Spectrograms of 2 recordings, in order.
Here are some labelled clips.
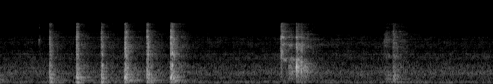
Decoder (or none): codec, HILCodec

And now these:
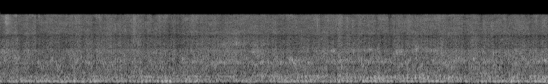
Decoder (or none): codec, HILCodec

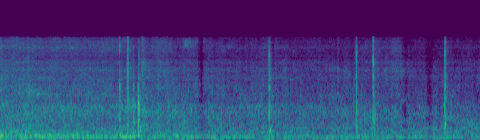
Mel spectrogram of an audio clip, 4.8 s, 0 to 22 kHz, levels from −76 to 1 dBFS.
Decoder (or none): codec, HILCodec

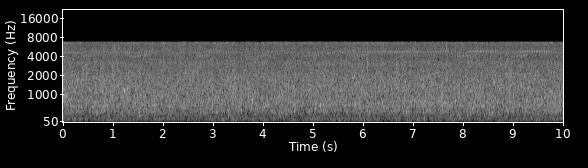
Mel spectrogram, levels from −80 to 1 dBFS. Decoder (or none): none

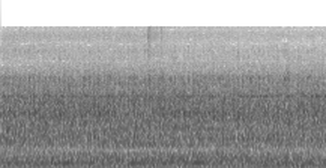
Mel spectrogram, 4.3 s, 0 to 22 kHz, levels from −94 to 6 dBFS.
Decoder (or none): none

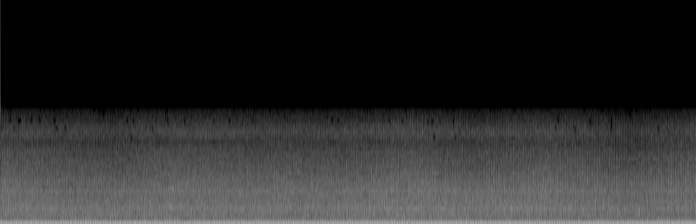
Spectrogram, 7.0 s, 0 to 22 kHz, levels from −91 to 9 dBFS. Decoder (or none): none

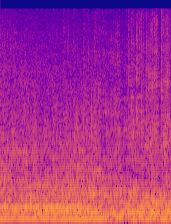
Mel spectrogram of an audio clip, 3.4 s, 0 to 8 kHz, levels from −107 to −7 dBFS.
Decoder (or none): none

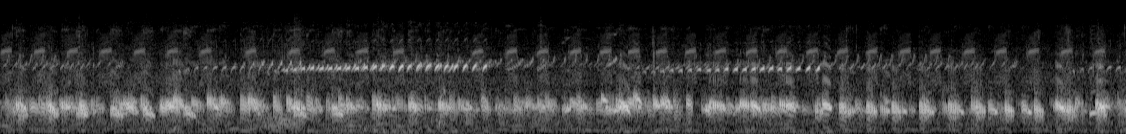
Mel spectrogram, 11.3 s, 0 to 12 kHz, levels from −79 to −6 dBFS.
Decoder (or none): none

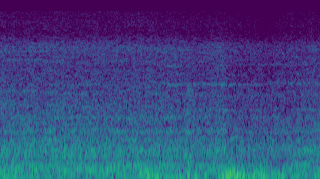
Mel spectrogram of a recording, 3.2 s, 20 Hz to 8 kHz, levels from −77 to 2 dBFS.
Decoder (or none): none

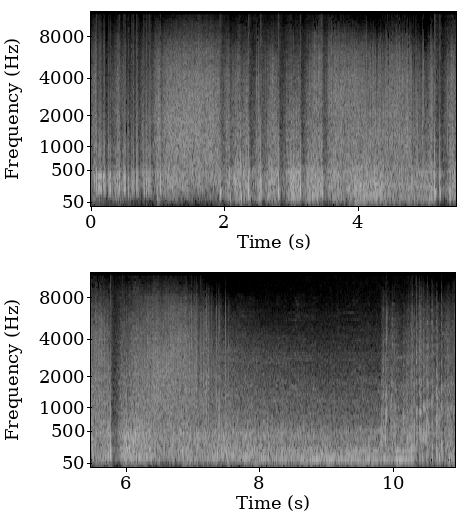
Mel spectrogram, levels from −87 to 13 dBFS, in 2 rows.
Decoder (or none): none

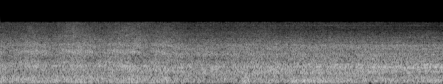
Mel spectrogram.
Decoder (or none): none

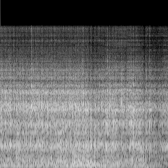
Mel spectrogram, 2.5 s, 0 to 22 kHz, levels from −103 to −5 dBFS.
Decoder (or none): none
